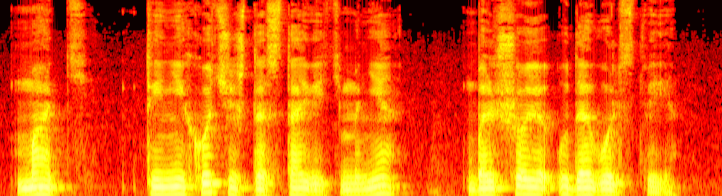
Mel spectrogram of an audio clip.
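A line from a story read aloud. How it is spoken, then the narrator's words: Sudden whisper. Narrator (Russian): Неожиданно прошептала Женевьева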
